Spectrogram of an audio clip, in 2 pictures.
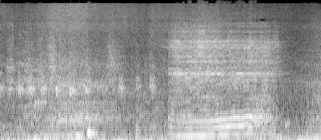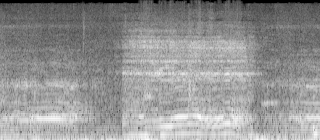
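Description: A person's voice in long, wavering held tones, two of them about three and a half seconds apart, with breathier noisy sounds between them.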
